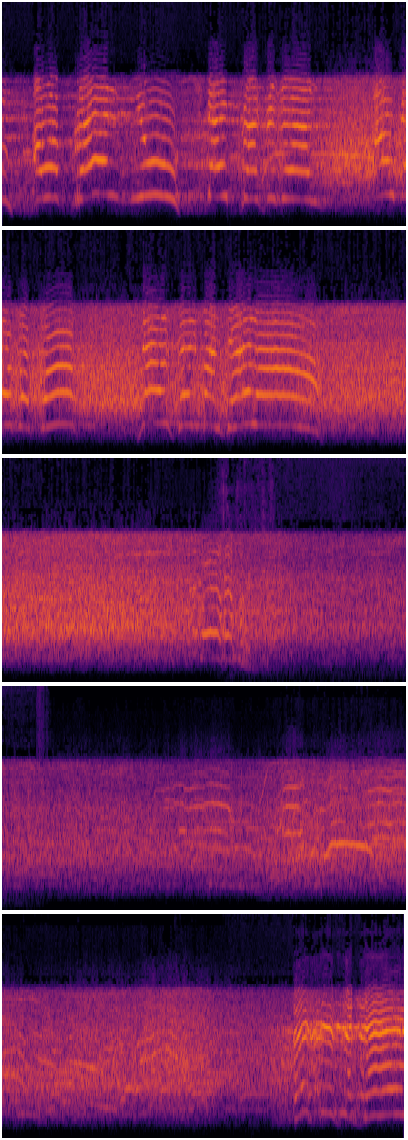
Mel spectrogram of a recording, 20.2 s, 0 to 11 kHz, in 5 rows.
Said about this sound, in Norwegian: I Cape Town 9. mai 1994 jublet titusener av sørafrikanere da deres nye president ble presentert for folket for aller første gang.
